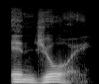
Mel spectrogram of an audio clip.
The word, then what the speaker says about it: enjoy: Enjoy. The stress is on joy, not enjoy.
